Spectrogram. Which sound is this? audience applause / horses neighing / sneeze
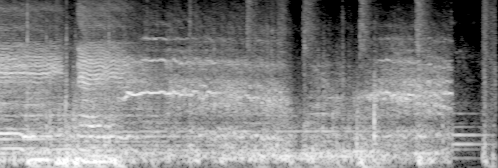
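horses neighing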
